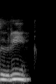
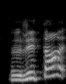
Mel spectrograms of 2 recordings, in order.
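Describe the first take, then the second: First: The word ends on a consonant sound. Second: The word ends with an added vowel sound. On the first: This is the original Sanskrit form. "Sanskrit pronunciation, we call it as Reet" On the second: This is the anglicized form. "it's an uh, English word, we add a"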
